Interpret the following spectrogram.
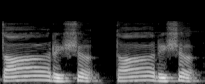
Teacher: छोटी इ की मात्रा है तो जल्दी बोलेगी और मूर्धन्य शकार पूरा बोलेंगे।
